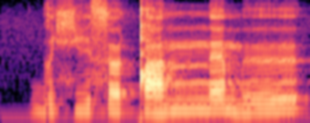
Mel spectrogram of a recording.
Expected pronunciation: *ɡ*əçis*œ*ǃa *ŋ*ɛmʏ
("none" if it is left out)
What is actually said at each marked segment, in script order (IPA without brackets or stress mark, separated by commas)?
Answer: ɡ, œ, nː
